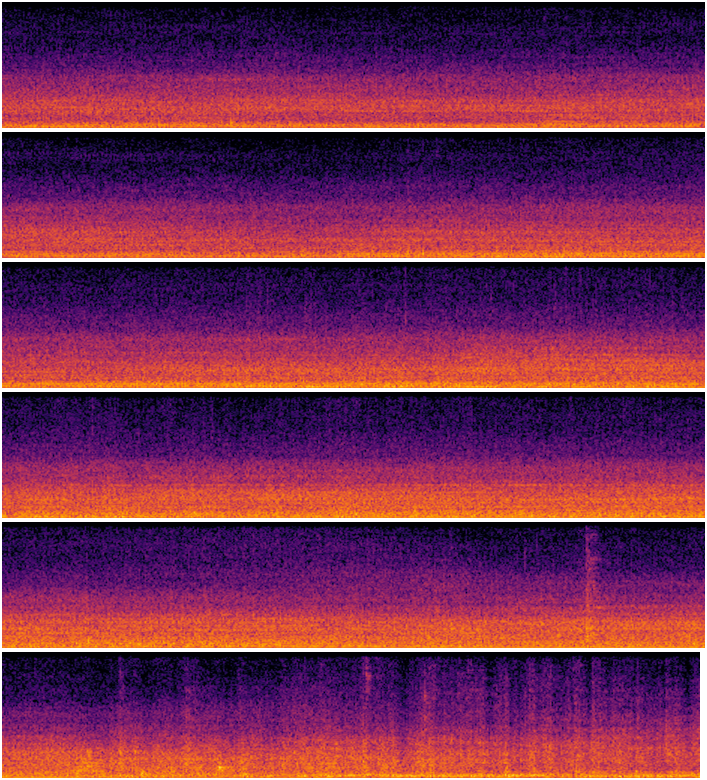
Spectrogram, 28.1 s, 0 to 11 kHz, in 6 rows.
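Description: RK 55 compact tractor's diesel engine running steadily as the tractor drives toward the listener, growing gradually louder as it nears. Gravel crunches and clicks under the tyres and the towed land plane, more audible near the end.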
